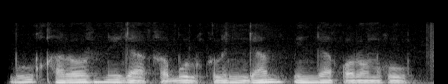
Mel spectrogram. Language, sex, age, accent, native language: Uzbek, male, 25-34, Qashqadaryo, Uzbek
